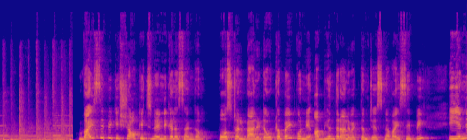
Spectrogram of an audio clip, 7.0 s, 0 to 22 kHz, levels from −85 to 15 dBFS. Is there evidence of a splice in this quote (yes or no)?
no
